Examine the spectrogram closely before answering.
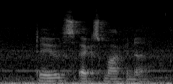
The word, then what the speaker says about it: deus ex machina: to ex machina or whatever it's called I pronounce it deus ex machina deus ex ex machina definition of that is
